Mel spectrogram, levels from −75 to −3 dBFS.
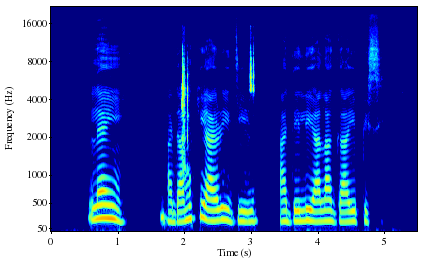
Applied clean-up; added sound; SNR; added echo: neural mask model Resemble Enhance denoiser.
